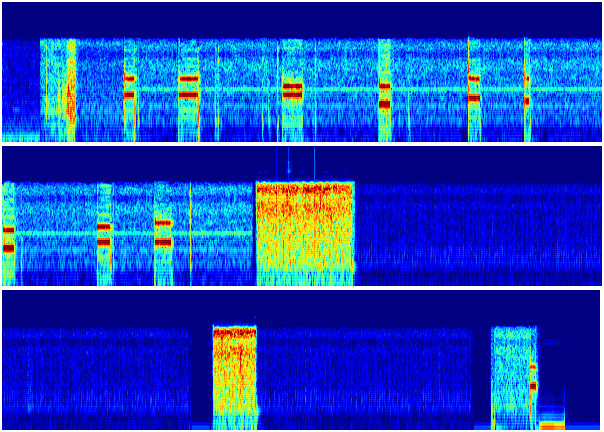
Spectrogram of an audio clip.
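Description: About ten short phone keypad beeps tapped out one after another at an uneven pace, clear, as someone types a text message reply, followed by several harsh bursts of static separated by silence.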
